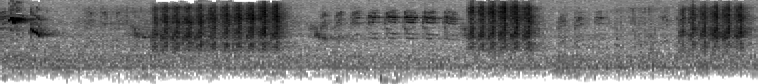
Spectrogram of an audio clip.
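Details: Japanese tit near fledging time, seeming to hold back: three separate bursts of rapid, rasping pulsed buzzing, the first about a second long, the later ones shorter, with a thin high note at the start and background hiss.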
